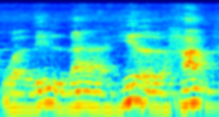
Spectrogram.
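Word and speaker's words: وَلِلَّهِ الْحَمْدُ: Maka yang betul adalah walillahilham, karena disambung lafaz Allah dengan lafaz alhamdu.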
